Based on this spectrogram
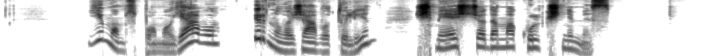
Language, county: Lithuanian, Vilnius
